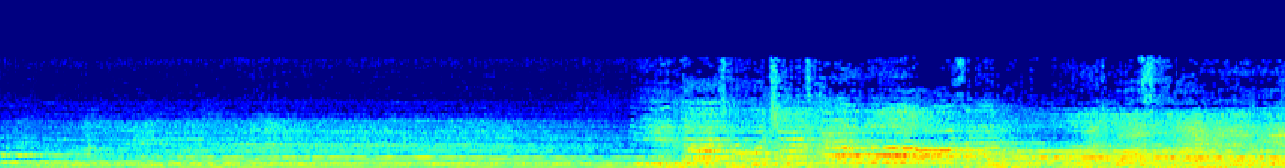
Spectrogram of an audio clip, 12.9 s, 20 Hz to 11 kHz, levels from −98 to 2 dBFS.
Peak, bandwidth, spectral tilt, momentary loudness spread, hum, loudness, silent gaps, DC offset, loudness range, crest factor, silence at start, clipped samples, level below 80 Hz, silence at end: -12 dBFS; 7.4 kHz; -4.5 dB/octave; 16 LU; none; -31 LUFS; none; under 0.1%; 13 LU; 20 dB; 0 s; under 0.1%; -68 dBFS; 0 s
